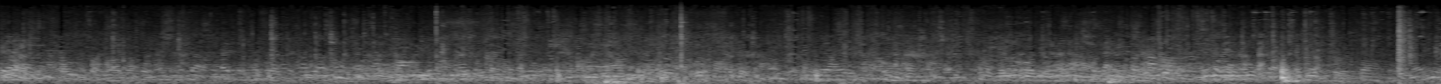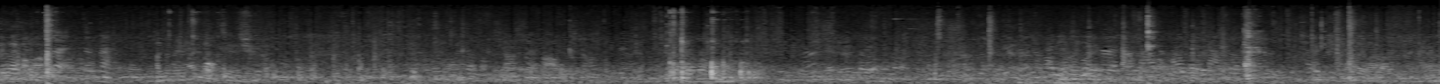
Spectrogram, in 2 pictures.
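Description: A crowd murmurs quietly nearby.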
